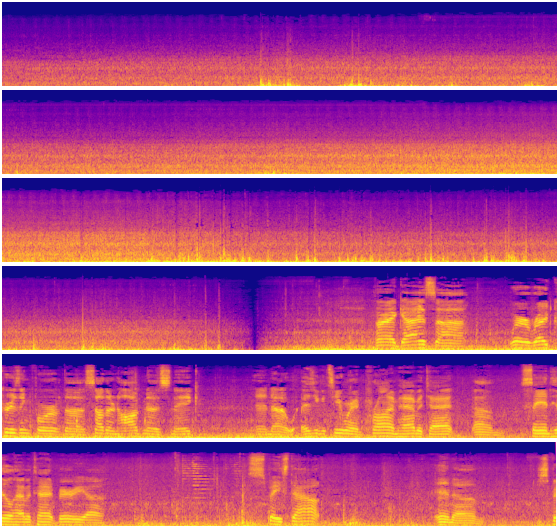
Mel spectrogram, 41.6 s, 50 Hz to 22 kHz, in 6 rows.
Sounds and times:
Outside, rural or natural: 0:00.0 - 0:41.6
Speech: 0:25.5 - 0:26.6, 0:27.2 - 0:30.2, 0:30.9 - 0:36.0, 0:37.6 - 0:38.7, 0:40.1 - 0:40.8, 0:41.4 - 0:41.6.

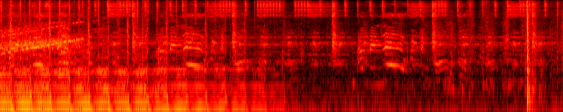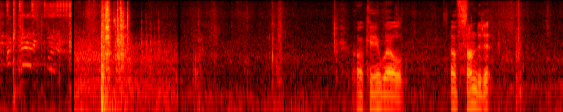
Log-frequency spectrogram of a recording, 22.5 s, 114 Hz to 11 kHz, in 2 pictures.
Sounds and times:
Music: 0:00.0 - 0:12.7.

